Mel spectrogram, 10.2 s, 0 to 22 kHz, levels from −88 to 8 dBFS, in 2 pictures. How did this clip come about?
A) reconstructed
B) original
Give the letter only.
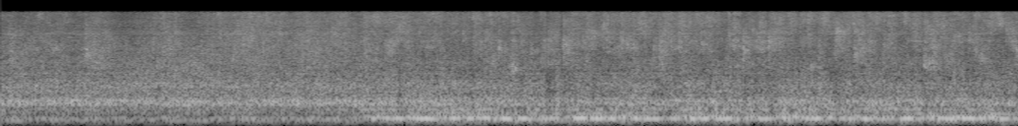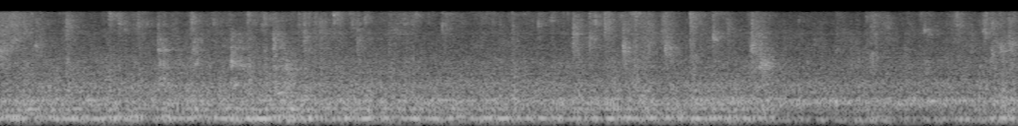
A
